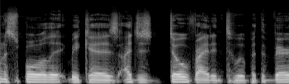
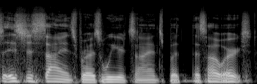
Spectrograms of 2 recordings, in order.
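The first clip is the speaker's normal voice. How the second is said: usual speaking voice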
